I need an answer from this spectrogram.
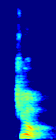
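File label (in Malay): "ciup", Malay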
